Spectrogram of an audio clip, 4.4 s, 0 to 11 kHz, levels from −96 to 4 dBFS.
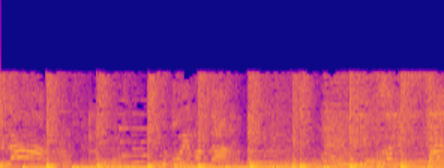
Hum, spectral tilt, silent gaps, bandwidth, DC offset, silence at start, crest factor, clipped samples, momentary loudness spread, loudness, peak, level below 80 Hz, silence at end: none; -5.5 dB/octave; none; 6.6 kHz; under 0.1%; 0 s; 14 dB; under 0.1%; 2 LU; -17 LUFS; -2 dBFS; -24 dBFS; 0 s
